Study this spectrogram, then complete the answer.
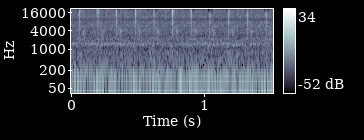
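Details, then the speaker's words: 1991 BMW 750iL, first start after storage: a low idle rumble with a regular stumble and an odd noise near the mass airflow sensor, with no check engine light. Engine misfire at idle; owner still has to check for vacuum leaks and spark plugs. "Well, it fired right up. Got a miss. Had a really weird noise going on from like the mass airflow."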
